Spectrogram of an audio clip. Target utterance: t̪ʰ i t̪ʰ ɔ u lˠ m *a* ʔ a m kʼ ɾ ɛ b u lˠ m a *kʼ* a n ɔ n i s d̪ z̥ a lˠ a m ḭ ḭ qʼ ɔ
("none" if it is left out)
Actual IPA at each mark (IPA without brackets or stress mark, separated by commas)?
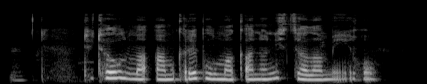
a, kʼ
